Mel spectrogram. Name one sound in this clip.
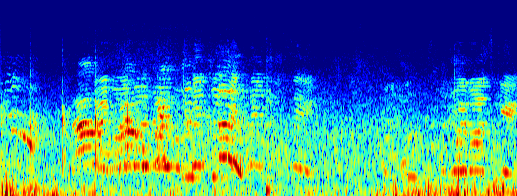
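Young players shout to each other across an open outdoor field.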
